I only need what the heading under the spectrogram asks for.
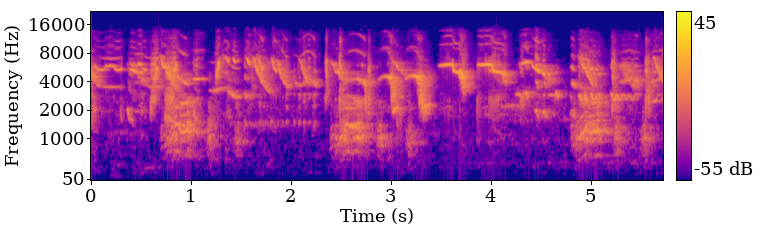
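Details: A tame, very vocal Brown prinia with a full 'isian' song; bursts of rapid, high, slurred chirps come in phrases about a second long, with short gaps between them.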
